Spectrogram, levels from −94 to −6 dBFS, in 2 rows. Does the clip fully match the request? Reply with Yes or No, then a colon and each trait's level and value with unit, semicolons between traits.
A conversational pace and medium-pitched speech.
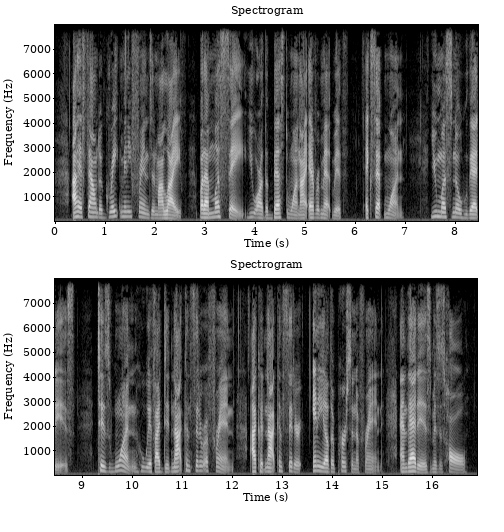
Yes: average, 195 wpm; medium, 165 Hz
